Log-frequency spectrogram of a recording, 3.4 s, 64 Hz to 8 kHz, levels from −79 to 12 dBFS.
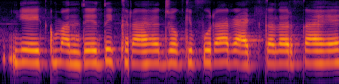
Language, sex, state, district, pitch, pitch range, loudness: Hindi, female, Bihar, Darbhanga, 215 Hz, 210-220 Hz, -15 LUFS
